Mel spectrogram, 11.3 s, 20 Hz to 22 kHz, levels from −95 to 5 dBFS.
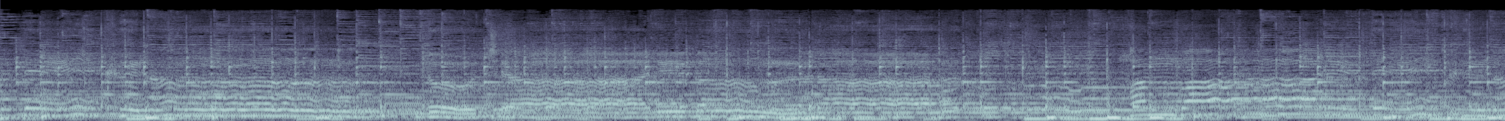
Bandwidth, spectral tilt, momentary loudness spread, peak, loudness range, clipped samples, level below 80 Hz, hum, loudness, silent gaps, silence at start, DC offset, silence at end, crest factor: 16 kHz; -6.5 dB/octave; 3 LU; -6 dBFS; 1 LU; under 0.1%; -44 dBFS; none; -18 LUFS; none; 0 s; under 0.1%; 0 s; 12 dB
